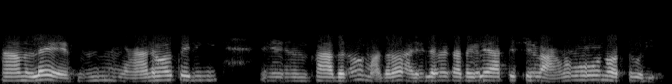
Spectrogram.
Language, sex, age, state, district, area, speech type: Malayalam, female, 45-60, Kerala, Idukki, rural, conversation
